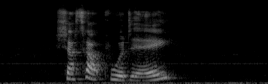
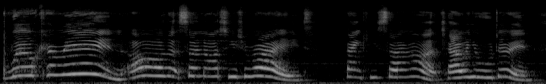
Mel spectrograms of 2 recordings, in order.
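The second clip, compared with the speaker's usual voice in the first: excited welcome; 9 semitones higher than usual. Real, not acted. Streamer welcomes the raiders.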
